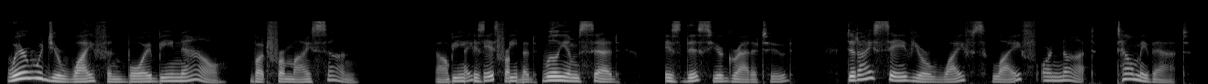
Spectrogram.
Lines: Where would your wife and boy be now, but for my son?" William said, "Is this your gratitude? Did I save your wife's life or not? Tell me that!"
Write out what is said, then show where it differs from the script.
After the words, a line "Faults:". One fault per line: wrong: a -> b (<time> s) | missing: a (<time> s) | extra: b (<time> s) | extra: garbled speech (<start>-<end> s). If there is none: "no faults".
Where would your wife and boy be now, but for my son?" [garbled] William said, "Is this your gratitude? Did I save your wife's life or not? Tell me that!"
Faults:
extra: garbled speech (4.4-5.4 s)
